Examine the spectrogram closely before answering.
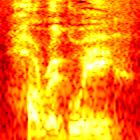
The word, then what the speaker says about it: Jauregui: There's also another pretty good prospect, Yasmin Jauregui.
